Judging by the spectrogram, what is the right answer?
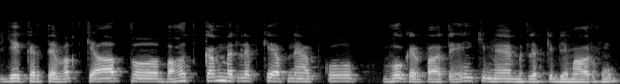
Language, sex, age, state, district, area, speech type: Urdu, male, 18-30, Delhi, North West Delhi, urban, spontaneous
